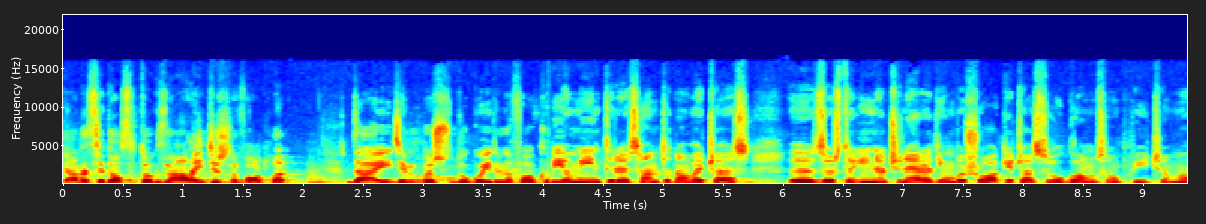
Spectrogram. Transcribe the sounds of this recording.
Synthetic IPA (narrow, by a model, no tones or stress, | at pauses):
d̪anasjed̪ost̪ḁt̪oːɡznaːlˠaid͡ʑeʃnafolˠkloɾ | d̪aid͡ʑembaʃd̪uɡoid̪emnafolklobiomiint̪eɾesant̪anoʋaːjt͡ʃas | zaʂt̪o̞ʔinaːt͡ʃeneɾaːd̪imobaʃoʋaket͡ʃasoʋeuɡlˠaʋnomsamopɾiːt͡ʃama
